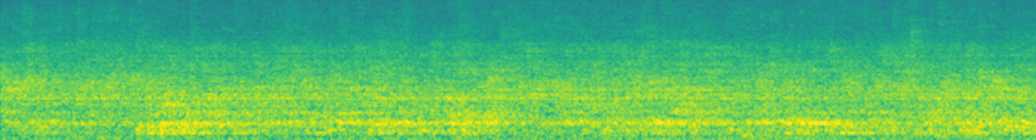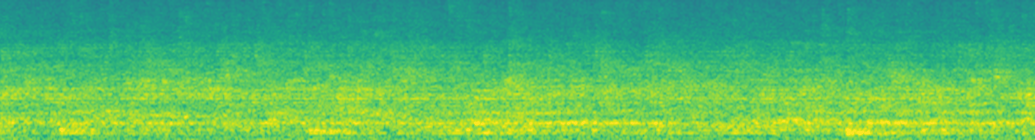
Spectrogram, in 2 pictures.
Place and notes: Abbaye de Clairefontaine, Arlon, België - Clairefontaine Crypt
Sound of the source Saint Bernard as heard from the crypt of the abbaye de Clairefontaine.
Arlon, Belgium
